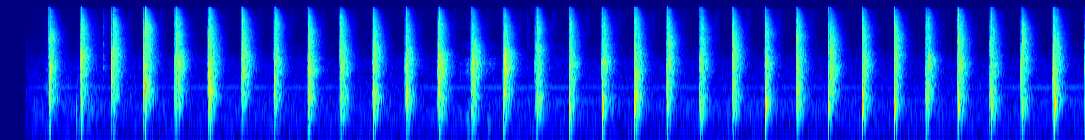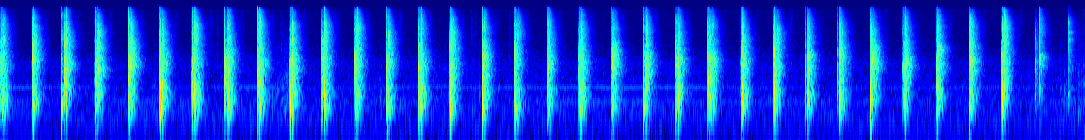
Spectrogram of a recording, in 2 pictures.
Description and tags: clapping along with music
A small group of people trying to clap along with the music. File with only the claps, no music.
